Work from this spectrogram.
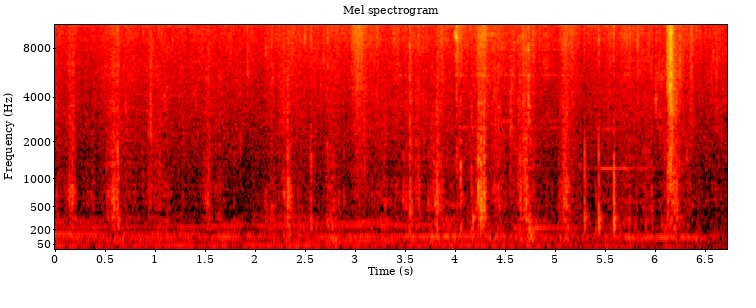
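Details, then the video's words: Close chewing and biting as a sheep eats food, irregular crunchy clicks over a steady low droning hum, with one sharper snap near the end. "Sheep Eating Food ASMR"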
